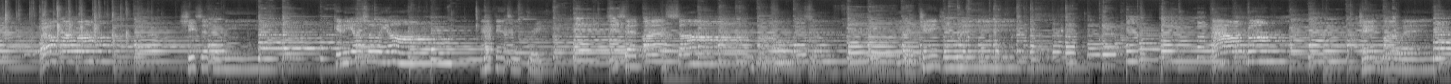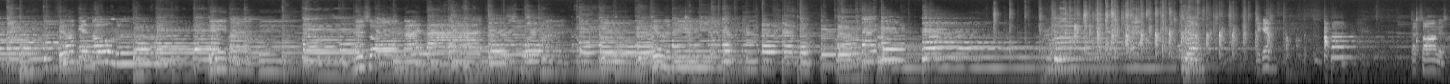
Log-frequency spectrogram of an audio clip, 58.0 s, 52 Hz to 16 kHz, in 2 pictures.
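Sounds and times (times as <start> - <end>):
acoustic guitars playing blues: 0.0 - 58.0.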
